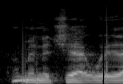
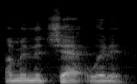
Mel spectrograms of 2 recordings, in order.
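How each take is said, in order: First: Faster second take; quicker repeat. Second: Said in the usual way. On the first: Shown as a demonstration. Repeating the line to the chat, quicker. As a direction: rattle it off quicker.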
